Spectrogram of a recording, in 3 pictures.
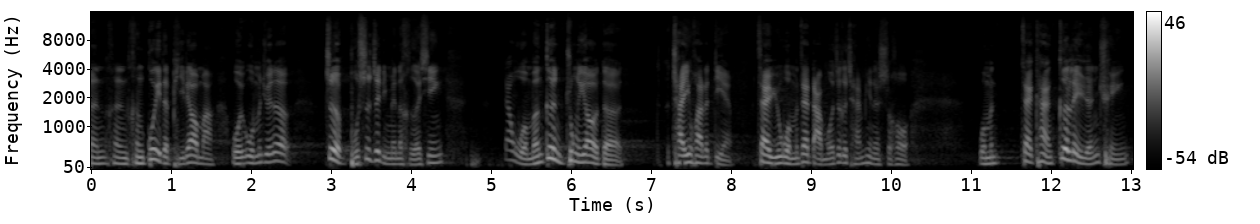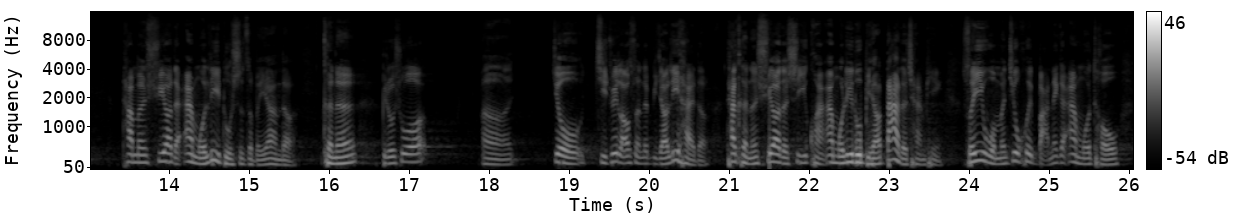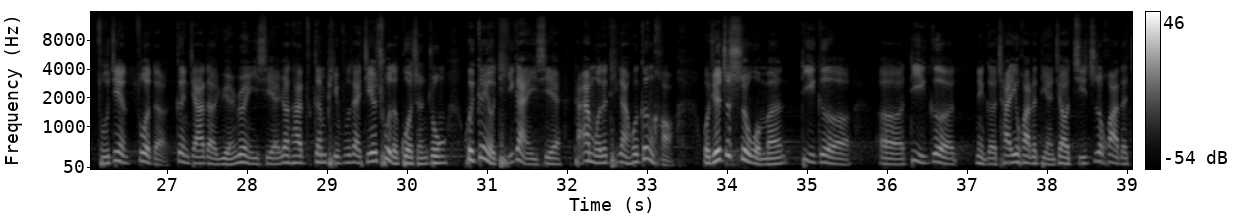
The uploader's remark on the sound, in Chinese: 在天下网商举办的“2023新网商峰会”上，我和四位新品牌创始人进行了一场持续1小时的圆桌会谈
